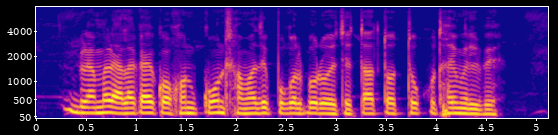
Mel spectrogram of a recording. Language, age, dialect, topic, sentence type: Bengali, 18-24, Rajbangshi, banking, question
